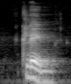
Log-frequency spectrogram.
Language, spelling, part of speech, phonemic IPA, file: Dutch, claim, noun / verb, /klem/, Nl-claim.ogg
- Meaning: inflection of claimen: 1. first-person singular present indicative 2. second-person singular present indicative 3. imperative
